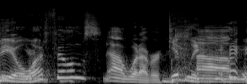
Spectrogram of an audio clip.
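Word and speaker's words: Ghibli: Gibli. Genobbi. Gibli.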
